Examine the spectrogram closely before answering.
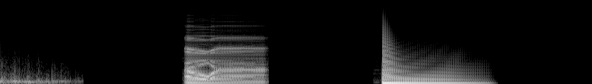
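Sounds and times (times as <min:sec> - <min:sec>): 
Moog Modular synthesizer: 0:01.9 - 0:02.7, 0:03.9 - 0:04.9.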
